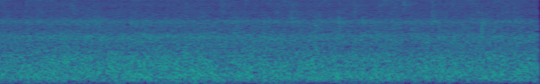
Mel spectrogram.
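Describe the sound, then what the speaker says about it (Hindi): Heavy rain pours steadily in Kharian after a spell of summer heat, a dense, even hiss filling the whole clip with no breaks or voices. "बहुत तेज़ बारिश हो रही है।"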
